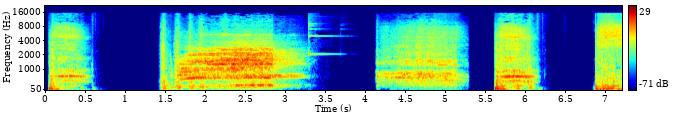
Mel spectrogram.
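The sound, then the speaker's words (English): A series of harsh, raspy grunting cries from a skeletal horse mob in the video game Minecraft, several bursts separated by short silences, with a faint metallic ding partway through. “That was the horse.”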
